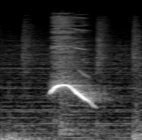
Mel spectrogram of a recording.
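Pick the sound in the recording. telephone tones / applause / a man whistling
a man whistling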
